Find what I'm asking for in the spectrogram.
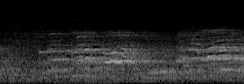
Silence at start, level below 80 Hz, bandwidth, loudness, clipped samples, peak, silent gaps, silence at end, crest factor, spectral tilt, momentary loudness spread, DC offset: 0 s; -68 dBFS; 16 kHz; -33 LUFS; under 0.1%; -18 dBFS; none; 0 s; 14 dB; -3.5 dB/octave; 10 LU; under 0.1%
